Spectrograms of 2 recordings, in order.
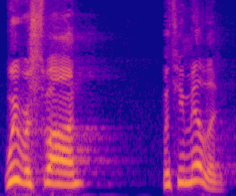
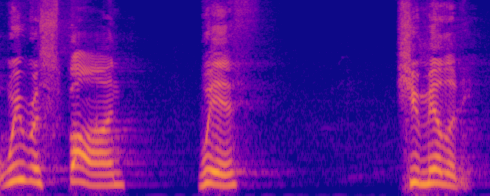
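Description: First: Said in the usual way. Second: "humility" set apart by long pauses; paused emphasis. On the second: Shown as a demonstration. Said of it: "Simply put".

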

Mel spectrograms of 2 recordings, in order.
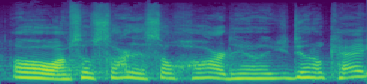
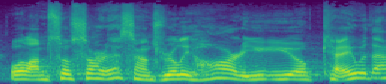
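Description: First: Higher, softer sympathetic tone; mock sympathy. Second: Said in the usual way. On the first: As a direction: coo the sympathy, a bit overdone. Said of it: "and I'm like". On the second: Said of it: "I can just say".

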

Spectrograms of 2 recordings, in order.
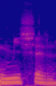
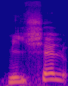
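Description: First: Said in the usual way. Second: MICHEL with an L slipped in, "Milchel"; odd pronunciation. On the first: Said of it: "Michel ou Michel?". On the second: Shown as a demonstration. Player checking the inspector's name, MICHEL said as "Milchel". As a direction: say MICHEL as "Mil-chel". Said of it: "j'avais compris Milkshake".

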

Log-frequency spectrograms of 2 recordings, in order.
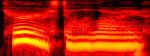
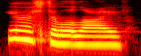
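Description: First: Slow, cool villain's remark; cool, calm. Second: Drawn-out, forceful villain's remark; louder greeting. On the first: Blister remarking on her surviving sister, cool and calm. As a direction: say it slowly, coolly unimpressed. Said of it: "Blister remarked in a cool, calm voice". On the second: Blister greeting her surviving sister, loud and drawn-out. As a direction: say it slowly and loudly. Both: A narrator's reading.

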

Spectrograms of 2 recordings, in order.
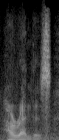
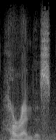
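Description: The two takes are said the same way.

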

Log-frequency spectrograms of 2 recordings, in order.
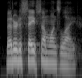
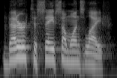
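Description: First: Said in the usual way. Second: Better to save someone's life, each word slowed and weighted; slow emphatic proverb. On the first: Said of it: "that's not a proverb". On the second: Shown as a demonstration. Pastor coins a saying for the youth, slow and emphatic. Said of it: "that's not a proverb, but it sounds like one".

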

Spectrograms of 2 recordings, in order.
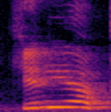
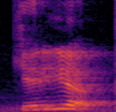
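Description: First: High, loud, eager call; eager urging. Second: Lively, higher-pitched call to a horse; urging a horse. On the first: Girl urging her horse after the cowboy, high eager call. Annie echoes the urging, brighter. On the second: Cowboy urging his horse on, lively call. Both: A narrator's reading.

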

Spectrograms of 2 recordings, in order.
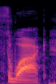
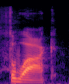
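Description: The two takes are said the same way.

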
